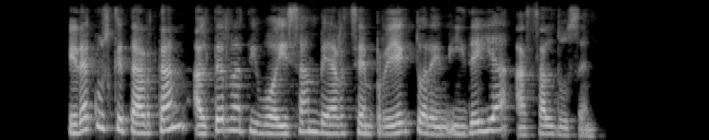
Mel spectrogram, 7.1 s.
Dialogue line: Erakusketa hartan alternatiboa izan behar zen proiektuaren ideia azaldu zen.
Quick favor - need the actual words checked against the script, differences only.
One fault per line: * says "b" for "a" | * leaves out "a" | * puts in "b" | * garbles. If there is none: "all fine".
all fine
